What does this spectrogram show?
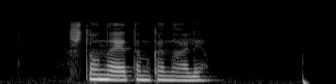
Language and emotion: Russian, neutral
